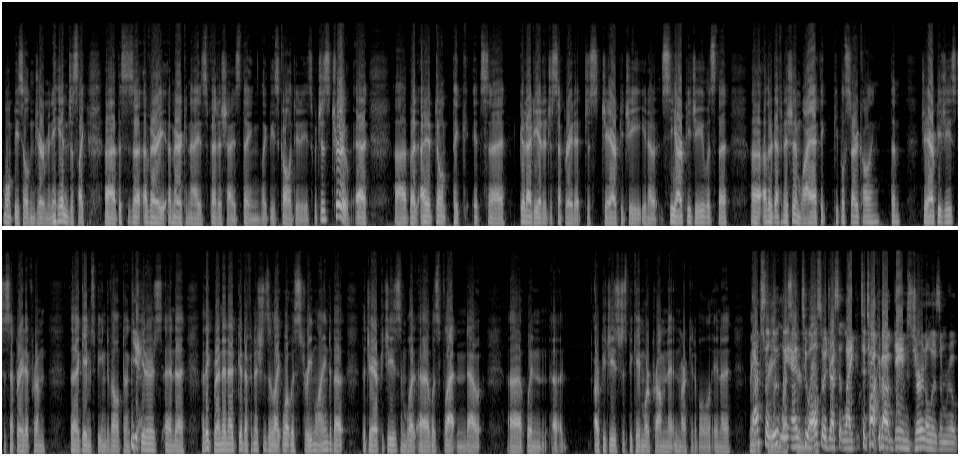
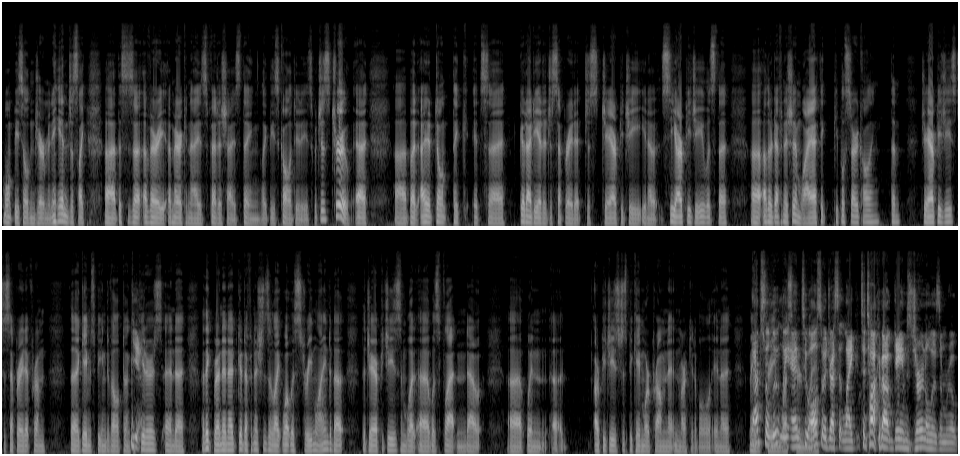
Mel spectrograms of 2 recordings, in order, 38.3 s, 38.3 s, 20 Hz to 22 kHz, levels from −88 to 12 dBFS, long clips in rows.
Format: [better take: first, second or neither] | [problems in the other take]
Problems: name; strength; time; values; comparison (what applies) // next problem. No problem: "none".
second | distortion; slight; 3% of the sound clipped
